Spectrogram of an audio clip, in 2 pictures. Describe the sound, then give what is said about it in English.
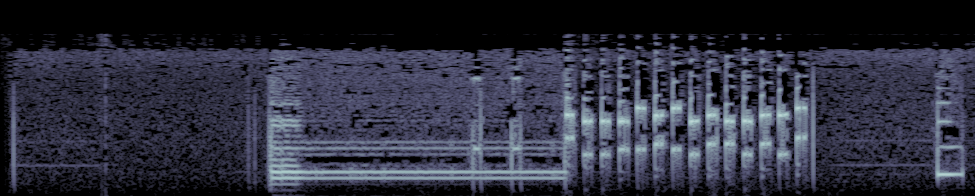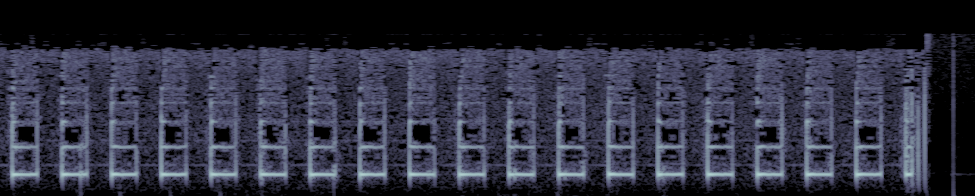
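Telephone dialing to Sweden: a steady tone, then a quick run of dialing tones, followed almost immediately by a fast, regularly pulsing busy signal with many short beeps. “Now, listen carefully to the dialing. Listen to the last digit of the dialing and notice the speed with which we get their particular busy signal.”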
